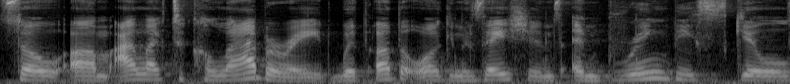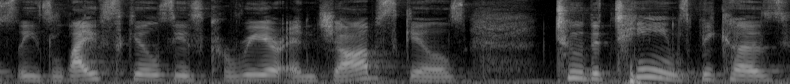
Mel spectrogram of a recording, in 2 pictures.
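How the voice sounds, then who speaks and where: In a New York accent, a woman speaks at a fairly low pitch with vocal fry. Her pace is moderate and her pitch variation ordinary. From Bronx, New York. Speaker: career coach and author. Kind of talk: interview.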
